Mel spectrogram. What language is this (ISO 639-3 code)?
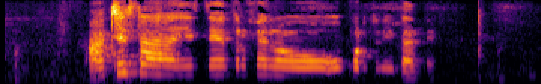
ron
